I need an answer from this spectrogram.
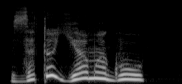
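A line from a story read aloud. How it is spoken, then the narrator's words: Exclaiming. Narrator (Russian): воскликнула Анита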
